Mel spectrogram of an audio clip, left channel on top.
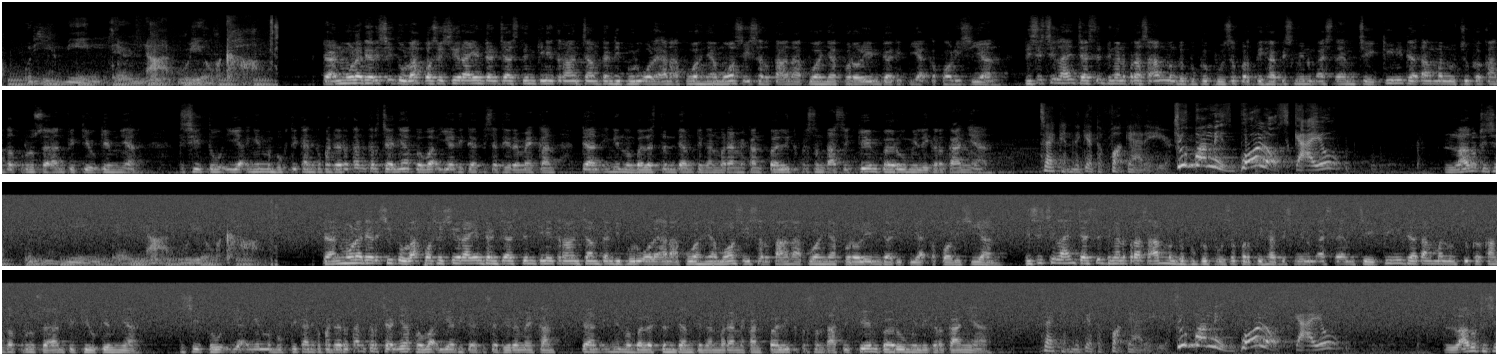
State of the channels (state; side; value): noise; right; hiss, 7 dB below the sound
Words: What do you mean they're not real cops? Dan mulai dari situlah posisi Ryan dan Justin kini terancam dan diburu oleh anak buahnya Mosi serta anak buahnya Brolin dari pihak kepolisian. Di sisi lain, Justin dengan perasaan menggebu-gebu seperti habis minum STMJ kini datang menuju ke kantor perusahaan video gamenya. Di situ ia ingin membuktikan kepada rekan kerjanya bahwa ia tidak bisa diremehkan dan ingin membalas dendam dengan meremehkan balik presentasi game baru milik rekannya. Second to get the fuck out of here. Chupa mis bolos, Cayo. Lalu di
